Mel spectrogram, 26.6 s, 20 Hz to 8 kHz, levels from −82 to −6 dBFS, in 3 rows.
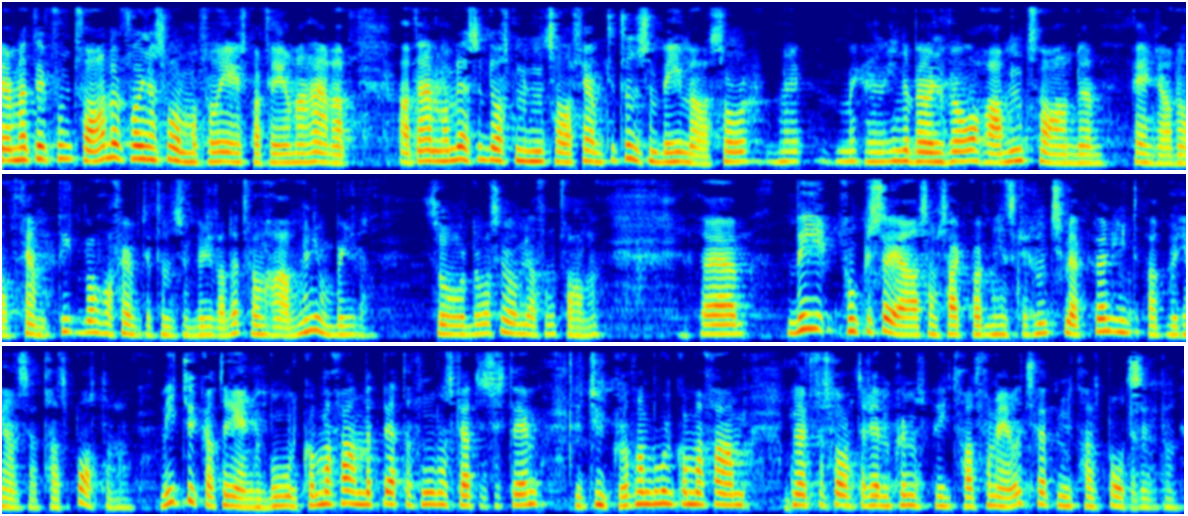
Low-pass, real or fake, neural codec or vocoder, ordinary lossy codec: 7.2 kHz; fake; autoencoder, 22.05 kHz, a latent of 192 numbers a frame, VITS, trained on one speaker; MP3, 32 kbps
